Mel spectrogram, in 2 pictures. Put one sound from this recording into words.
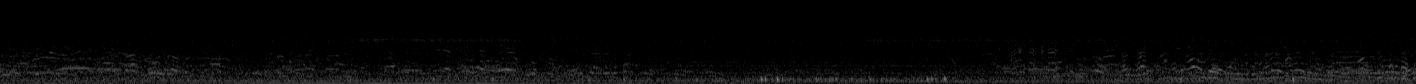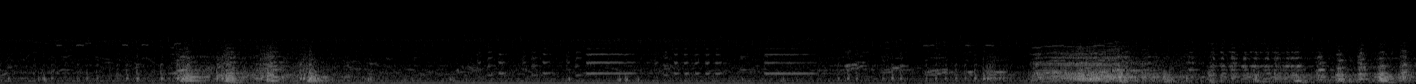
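A crowd of men, women and children chatters outdoors.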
